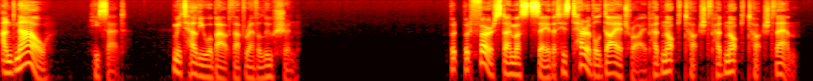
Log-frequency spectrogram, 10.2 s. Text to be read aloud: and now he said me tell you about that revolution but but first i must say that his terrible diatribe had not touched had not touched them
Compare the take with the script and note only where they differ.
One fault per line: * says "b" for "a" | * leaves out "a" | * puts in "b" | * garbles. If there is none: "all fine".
all fine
